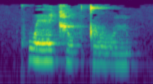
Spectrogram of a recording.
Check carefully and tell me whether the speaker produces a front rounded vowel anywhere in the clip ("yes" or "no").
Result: no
